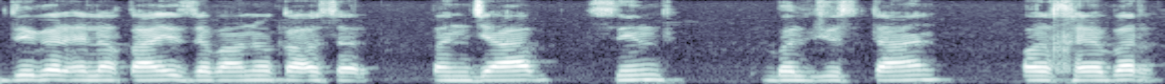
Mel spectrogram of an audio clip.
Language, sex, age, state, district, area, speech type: Urdu, male, 18-30, Uttar Pradesh, Saharanpur, urban, spontaneous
